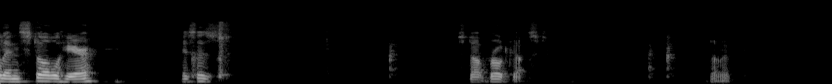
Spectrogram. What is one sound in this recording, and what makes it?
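A middle-aged man speaks calmly into a microphone, in short phrases with pauses.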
